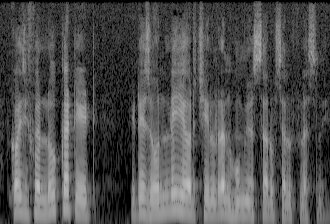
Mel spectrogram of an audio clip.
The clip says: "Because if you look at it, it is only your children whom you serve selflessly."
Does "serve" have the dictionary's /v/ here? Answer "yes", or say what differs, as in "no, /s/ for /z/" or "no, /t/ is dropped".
no, /f/ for /v/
